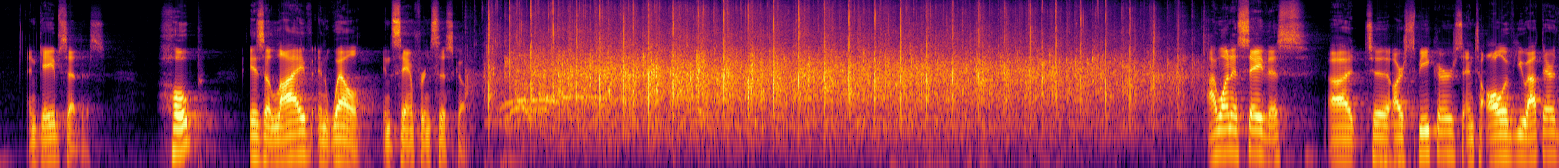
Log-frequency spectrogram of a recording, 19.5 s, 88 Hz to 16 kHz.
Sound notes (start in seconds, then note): 5.7 applause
